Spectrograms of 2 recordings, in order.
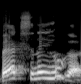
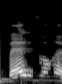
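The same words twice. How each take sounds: First: "बैग्स" with a hissed s at the end; wrong plural sound. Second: "बैग्स" ending in a voiced z; correct plural sound. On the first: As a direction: say "बैग्स" ending in unvoiced स. ("बैग्स" के अंत में स की ध्वनि) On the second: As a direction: say "बैग्स" with a buzzing ज sound for the final s. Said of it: "ज उच्चारण आ जाएगा". ("बैग्स" के अंत में ज की ध्वनि) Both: Shown as a demonstration.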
